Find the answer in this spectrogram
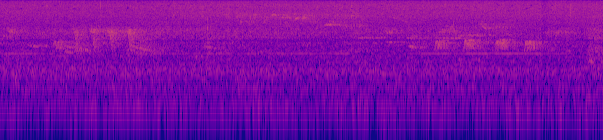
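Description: Birds calling over a steady low outdoor hiss, with a few calls about a second in and a run of four short notes near the end.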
